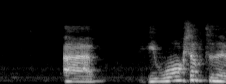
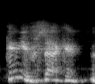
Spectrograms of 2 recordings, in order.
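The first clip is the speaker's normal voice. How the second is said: higher-pitched mock exasperation; retold scream at clerk; 7 semitones higher than usual. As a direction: re-enact a mild hungover outburst. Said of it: "I screamed at her".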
